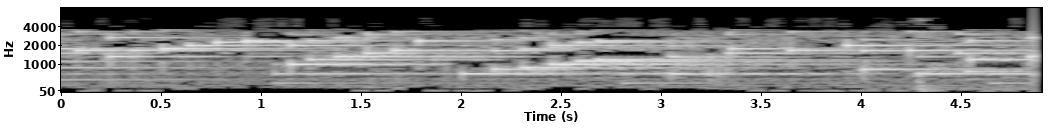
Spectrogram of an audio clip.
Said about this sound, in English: I like ice cream, but I have to tell you, you know the sound of the ice cream truck? Oh. When you're a kid.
